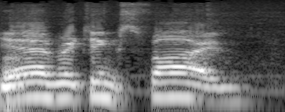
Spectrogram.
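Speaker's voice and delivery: put-on intimidating voice. Answering a guard's call as the boss, imitating the boss's intimidating voice. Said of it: "try to put on an intimidating voice".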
